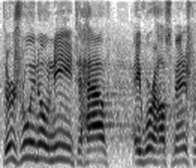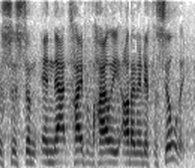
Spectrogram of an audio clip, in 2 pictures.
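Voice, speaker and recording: Guy, kinda high voice, pushy presenter style always going "right?", long echo in a big hall, faint hum behind. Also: fairly even intonation, fast, a bit bright. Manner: emphatic, constantly checks in with "right?". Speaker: industry presenter. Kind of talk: trade-show presentation. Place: large trade-show hall. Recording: reverberant hall with faint ambience.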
